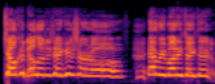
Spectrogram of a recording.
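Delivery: high, loud mock voice; squeaky parody of a fan; mocking whiny fan. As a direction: whine it like a hurt fan. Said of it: "They like".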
